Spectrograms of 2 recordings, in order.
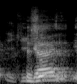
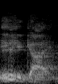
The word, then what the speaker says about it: Ikigai: So there's a philosophy called Ikaji. I don't know if I'm saying it right. – Ikigai? – Ikigai. Yeah, there we go.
